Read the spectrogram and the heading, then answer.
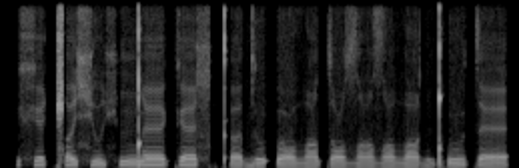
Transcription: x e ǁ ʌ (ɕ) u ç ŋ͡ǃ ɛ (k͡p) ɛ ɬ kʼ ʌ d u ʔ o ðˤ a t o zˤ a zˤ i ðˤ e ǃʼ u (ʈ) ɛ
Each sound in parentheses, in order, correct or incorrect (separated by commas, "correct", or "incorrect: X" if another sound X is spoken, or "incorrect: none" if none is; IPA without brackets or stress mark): correct, incorrect: k, incorrect: t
